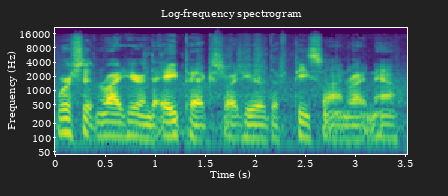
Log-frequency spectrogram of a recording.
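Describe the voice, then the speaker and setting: A man's voice: deep voice, little pitch movement, fairly quick, creaky. A man in his sixties talking casually and earnestly, telling his story in a folksy way. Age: 60s. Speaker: interviewee, airport worker and pilot. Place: outdoors in a grassy wooded clearing. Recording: noisy outdoor field recording, faint vehicle hum.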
